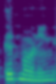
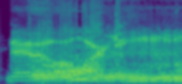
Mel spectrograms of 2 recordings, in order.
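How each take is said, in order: First: It is said in a normal, clear voice. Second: It is said in a deep, rough voice.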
